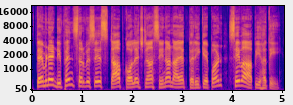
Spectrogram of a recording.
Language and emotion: Gujarati, neutral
